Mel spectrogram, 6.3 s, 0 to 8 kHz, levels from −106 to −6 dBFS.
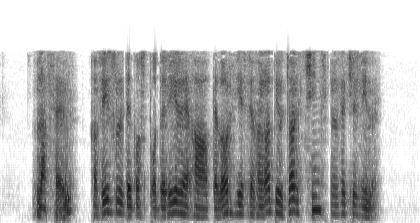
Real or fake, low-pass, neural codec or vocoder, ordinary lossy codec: fake; 7.2 kHz; codec, 44.1 kHz, 1.7 kbps, Pupu-Codec; AAC, 16 kbps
